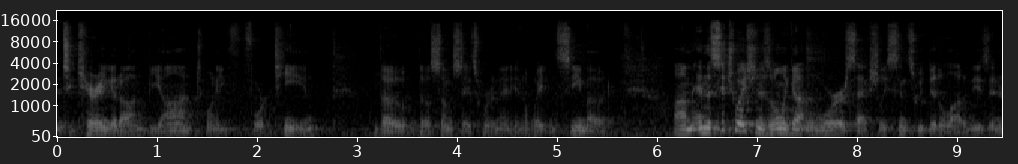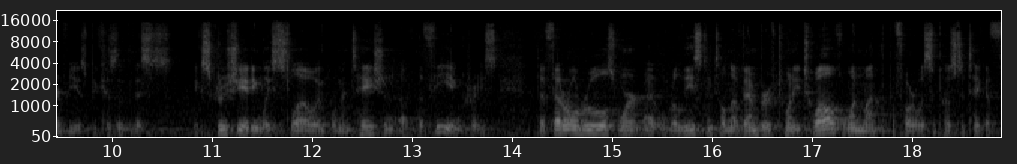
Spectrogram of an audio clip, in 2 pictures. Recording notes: This talk is from the November 2013 Center for Poverty Research conference. This conference brought together a unique mix of researchers, policy professionals and industry leaders.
